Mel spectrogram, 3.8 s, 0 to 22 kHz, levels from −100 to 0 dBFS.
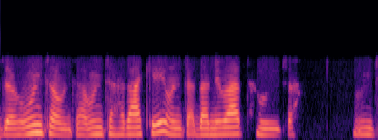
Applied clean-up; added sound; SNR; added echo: none; none; none; none.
